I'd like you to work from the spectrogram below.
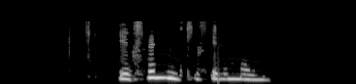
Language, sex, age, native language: Icelandic, female, 8, Icelandic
